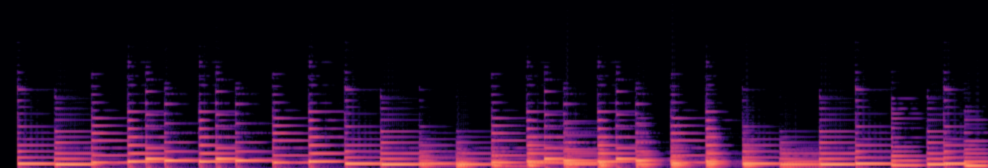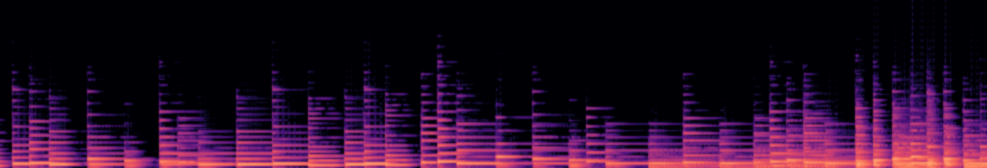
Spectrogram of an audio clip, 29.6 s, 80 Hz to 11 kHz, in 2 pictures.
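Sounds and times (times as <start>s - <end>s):
Steinway D grand piano: 0.2s - 29.6s.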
